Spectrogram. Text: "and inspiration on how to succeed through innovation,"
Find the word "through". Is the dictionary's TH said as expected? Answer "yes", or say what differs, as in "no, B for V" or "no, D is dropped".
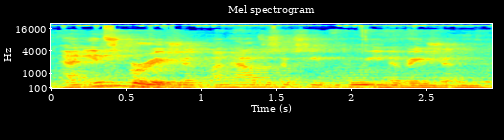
no, F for TH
